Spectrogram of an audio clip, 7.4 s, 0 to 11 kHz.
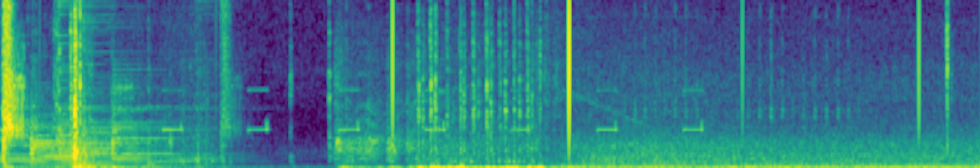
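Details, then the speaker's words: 1993 Nissan D21 Hardbody just after a fuel filter replacement: a short crank, then the engine catches and runs slightly shaky and lumpy at first while the fuel system re-primes. "you could hear that it started a little bit shaky because it was getting that fuel uh re-pumped"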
